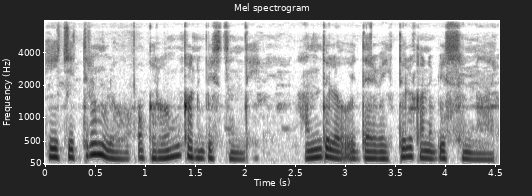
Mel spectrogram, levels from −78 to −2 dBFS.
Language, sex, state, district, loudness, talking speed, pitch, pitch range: Telugu, female, Telangana, Mahabubabad, -18 LUFS, 120 wpm, 150 Hz, 140-170 Hz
